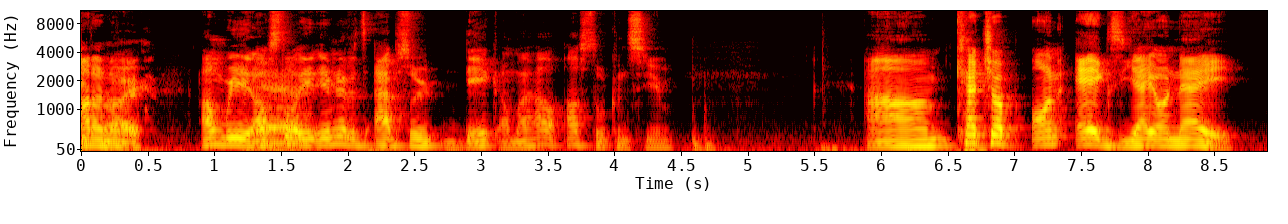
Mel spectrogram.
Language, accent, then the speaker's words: English; New York, United States; But, hey, I'm from New York here.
